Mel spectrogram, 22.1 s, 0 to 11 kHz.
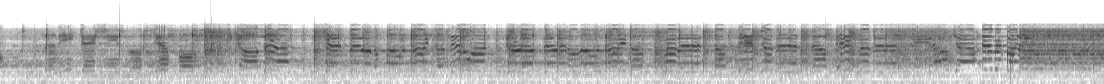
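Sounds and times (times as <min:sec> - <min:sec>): backing music: 0:00.0 - 0:22.0
person singing lead vocal: 0:00.9 - 0:21.2.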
